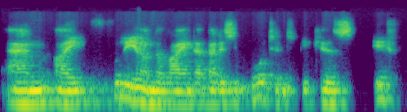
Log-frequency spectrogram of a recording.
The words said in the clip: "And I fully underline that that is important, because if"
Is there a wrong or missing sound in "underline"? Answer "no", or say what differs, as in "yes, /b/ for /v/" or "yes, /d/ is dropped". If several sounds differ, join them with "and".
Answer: no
